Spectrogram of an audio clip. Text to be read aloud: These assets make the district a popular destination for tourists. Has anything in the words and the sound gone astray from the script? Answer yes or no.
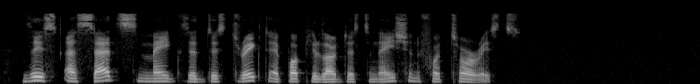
no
